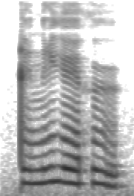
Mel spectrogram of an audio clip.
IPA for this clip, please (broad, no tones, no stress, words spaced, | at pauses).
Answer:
ʈini je θʉ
